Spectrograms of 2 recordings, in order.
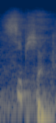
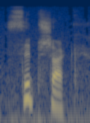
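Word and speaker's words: Syprzak: we appreciate his patience Camille siak sip Shack sip Shack yes this correct I know it's not so easy but Shak Camille siak this is the correctly pronounced Camille has talked to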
